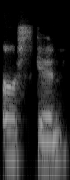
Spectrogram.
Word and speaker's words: Erskine: erskine green training institute we hear that erskine pronounced a variety of different ways so it is erskine green training institute for short we refer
